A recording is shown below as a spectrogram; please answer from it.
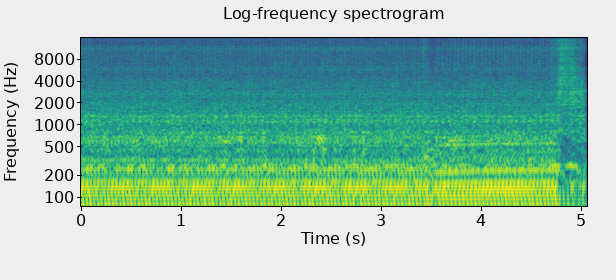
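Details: New gas-powered MaxAir air compressor, first run after unboxing and assembly, after some difficulty starting: small petrol engine thumps steadily, shifts note, then cuts off with a burst of air hiss; running normally.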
